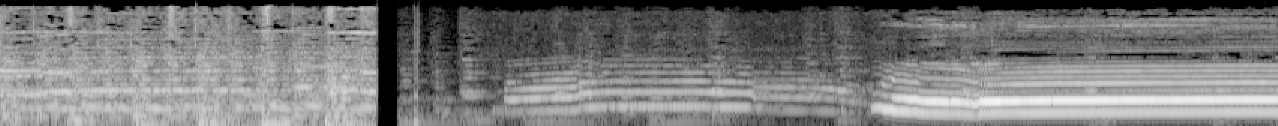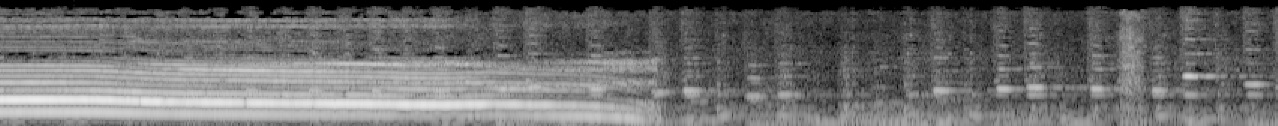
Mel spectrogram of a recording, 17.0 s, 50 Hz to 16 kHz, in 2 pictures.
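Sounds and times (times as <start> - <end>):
recorded husky howl from phone: 3.4 - 12.9
husky howling: 3.4 - 13.0.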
